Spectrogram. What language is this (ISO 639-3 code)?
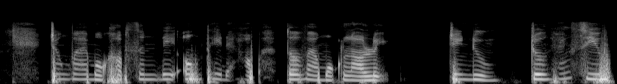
vie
